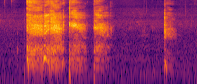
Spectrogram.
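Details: Woman with a heavy cough and chest infection, possible pneumonia and possible hospital admission, coughing through the night and unable to sleep: three harsh, forceful coughs in quick succession, then a fourth after a pause.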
